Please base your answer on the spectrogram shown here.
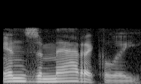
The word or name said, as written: enzymatically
